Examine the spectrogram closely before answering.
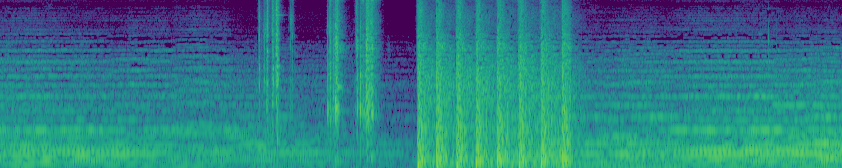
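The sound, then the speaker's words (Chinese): A soldier empties a rifle into the sky as a military salute for fallen comrades. A few scattered sharp cracks give way to a quick, evenly spaced run of shots, all fairly faint over a steady low background. “小战士把枪膛里的子弹全部泼向了天空。”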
